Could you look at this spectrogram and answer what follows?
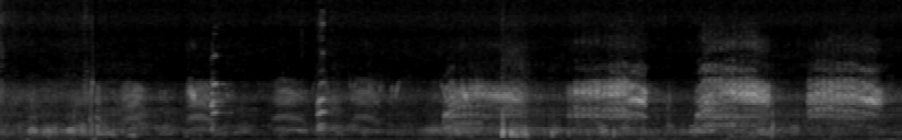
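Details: Black-winged stilt at a nest with two newly hatched chicks and one egg still unhatched, the chicks already feeding alone; scattered soft notes give way to loud, nasal, yelping calls in drawn-out bursts, about one per second near the end.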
